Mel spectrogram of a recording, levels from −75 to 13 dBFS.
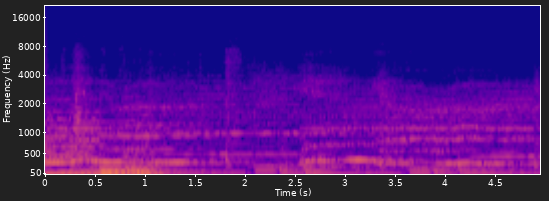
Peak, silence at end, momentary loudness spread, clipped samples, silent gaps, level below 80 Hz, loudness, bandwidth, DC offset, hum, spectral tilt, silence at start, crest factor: -14 dBFS; 0 s; 13 LU; under 0.1%; none; -34 dBFS; -32 LUFS; 9.2 kHz; under 0.1%; none; -7.5 dB/octave; 0 s; 16 dB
